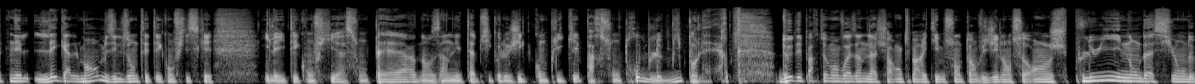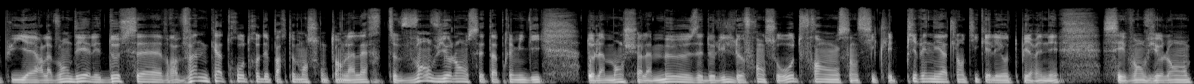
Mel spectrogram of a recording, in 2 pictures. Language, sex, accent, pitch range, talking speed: French, male, French, 95-125 Hz, 180 wpm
